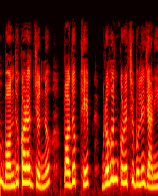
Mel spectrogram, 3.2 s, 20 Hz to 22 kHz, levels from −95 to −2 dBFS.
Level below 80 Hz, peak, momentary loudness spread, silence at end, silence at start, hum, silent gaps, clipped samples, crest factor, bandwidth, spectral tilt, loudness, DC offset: -78 dBFS; -8 dBFS; 9 LU; 0 s; 0 s; none; none; under 0.1%; 16 dB; 13.5 kHz; -4.5 dB/octave; -24 LUFS; under 0.1%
